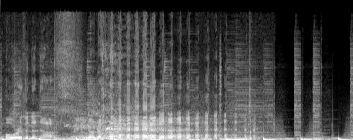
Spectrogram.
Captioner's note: Ben and Bobby laugh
